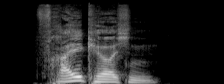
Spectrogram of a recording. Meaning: plural of Freikirche
- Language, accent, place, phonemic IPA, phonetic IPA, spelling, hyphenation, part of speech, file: German, Germany, Berlin, /ˈfʁaɪ̯ˌkɪʁçən/, [ˈfʁaɪ̯ˌkɪʁçn], Freikirchen, Frei‧kir‧chen, noun, De-Freikirchen.ogg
